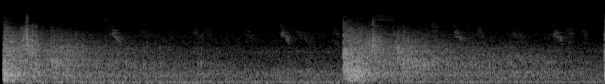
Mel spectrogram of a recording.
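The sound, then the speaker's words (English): Gunfire and artillery from fighting in Daraa, Syria, heard in the audio of a YouTube video: two heavy, booming blasts roughly three seconds apart, each with a long rumbling decay, over a constant low noisy background with no voices. “That's fighting from Daraa.”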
